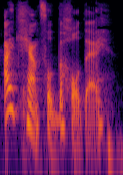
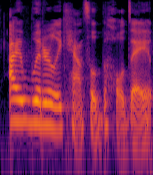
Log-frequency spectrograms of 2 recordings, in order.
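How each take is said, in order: First: Whispered confession. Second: Rushed statement. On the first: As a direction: drop to a whisper for the punchline. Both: Shown as a demonstration.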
